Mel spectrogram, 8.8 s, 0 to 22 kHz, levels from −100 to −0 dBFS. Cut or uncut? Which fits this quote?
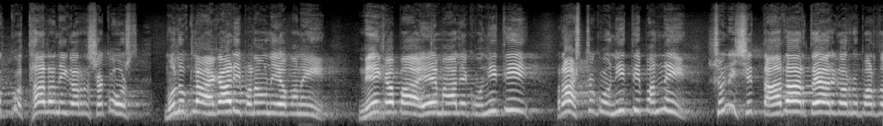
cut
